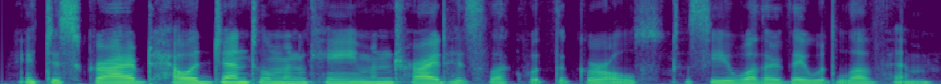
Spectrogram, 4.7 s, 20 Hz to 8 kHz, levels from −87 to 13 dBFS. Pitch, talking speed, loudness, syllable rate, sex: 190 Hz, 255 wpm, -19 LUFS, 5.5 syllables/s, female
